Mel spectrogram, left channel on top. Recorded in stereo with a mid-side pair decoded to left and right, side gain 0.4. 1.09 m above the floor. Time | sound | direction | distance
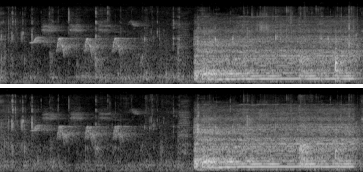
0.3 | a bird | 70° left | 4.5 m
1.9 | a blender | 25° right | 5 m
